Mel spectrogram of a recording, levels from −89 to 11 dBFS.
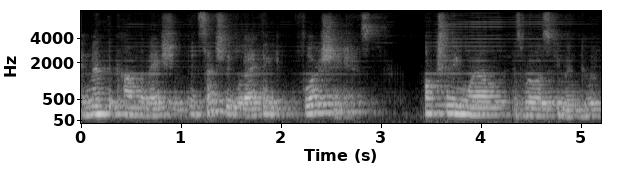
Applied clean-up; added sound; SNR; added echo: neural separator model SepFormer DNS4.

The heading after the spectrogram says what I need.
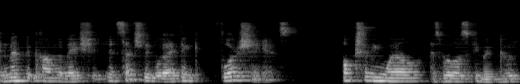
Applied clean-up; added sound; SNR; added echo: neural mask model DeepFilterNet 3.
